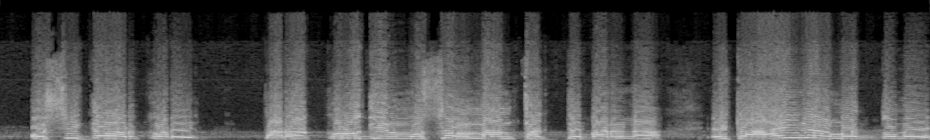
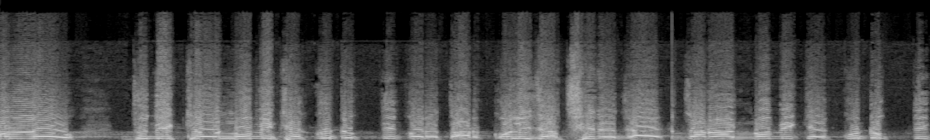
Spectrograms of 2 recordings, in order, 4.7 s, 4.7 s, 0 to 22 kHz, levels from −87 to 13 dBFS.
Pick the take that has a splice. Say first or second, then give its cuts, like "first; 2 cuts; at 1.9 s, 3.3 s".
second; 1 cut; at 3.4 s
